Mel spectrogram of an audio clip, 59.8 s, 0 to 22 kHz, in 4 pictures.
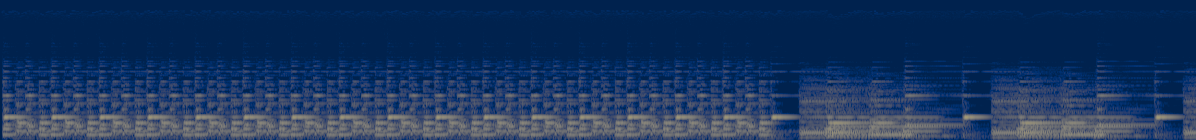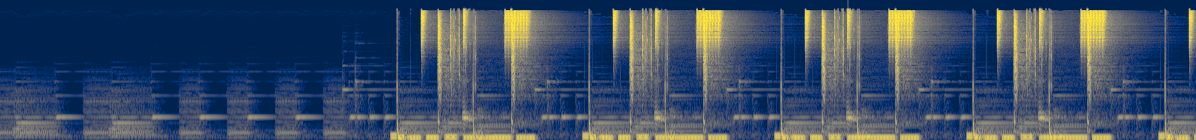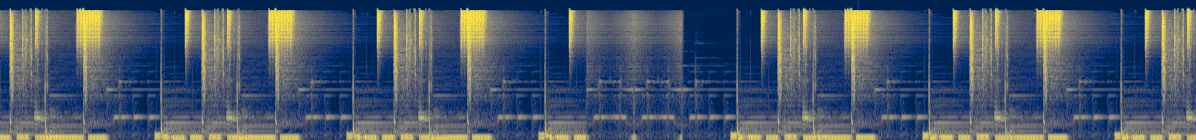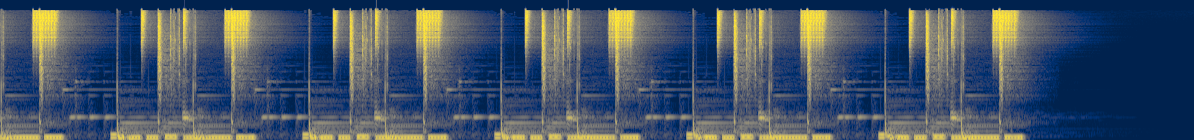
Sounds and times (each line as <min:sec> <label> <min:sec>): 0:00.0 piano 0:58.4
0:19.9 Glitch beat 0:26.5
0:27.1 Glitch beat 0:38.4
0:39.1 Glitch beat 0:43.3
0:43.9 Glitch beat 0:45.7
0:46.3 Glitch beat 0:48.1
0:48.7 Glitch beat 0:50.5
0:51.1 Glitch beat 0:52.9
0:53.5 Glitch beat 0:55.3
0:55.9 Glitch beat 0:57.8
